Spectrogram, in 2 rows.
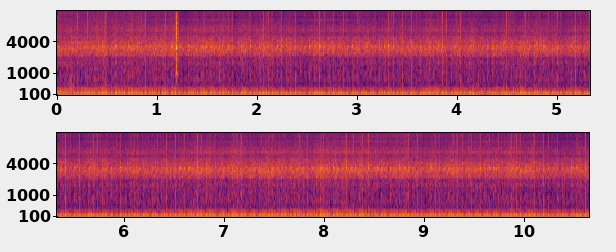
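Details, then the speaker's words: Yamaha Virago XV250 V-twin after six years in storage, oil topped up but not changed: steady but lumpy idle with a ragged, uneven beat throughout, still running rough. "she's a bit rough runnin but she's been sitting for six years I've only worked on this so far two and a half days and it's already going surprise me"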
